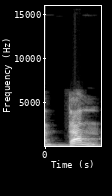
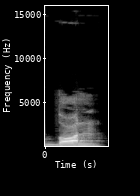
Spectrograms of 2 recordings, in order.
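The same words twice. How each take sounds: First: دن light and thin, low pitch and loud; teacher contrasts light دن; thin sound. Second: دون full and heavy with rounded vowel; teacher contrasts heavy دون; heavy full sound. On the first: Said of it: "اس کو میں نے دن پڑھنا ہے". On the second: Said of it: "دون کیوں پڑھنا ہے؟ کیونکہ مستعلی ہے". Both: Shown as a demonstration.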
